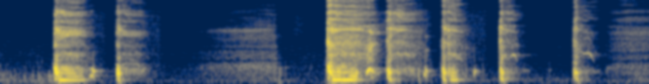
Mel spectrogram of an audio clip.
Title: Coughing me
